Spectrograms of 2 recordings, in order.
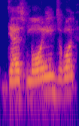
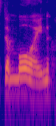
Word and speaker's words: Des Moines: I called Des Moines one time.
